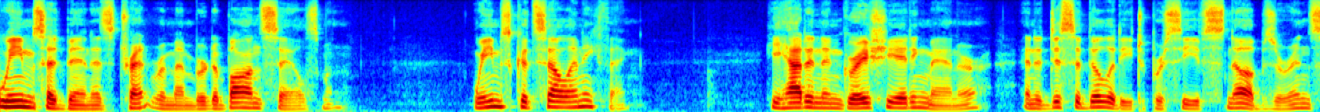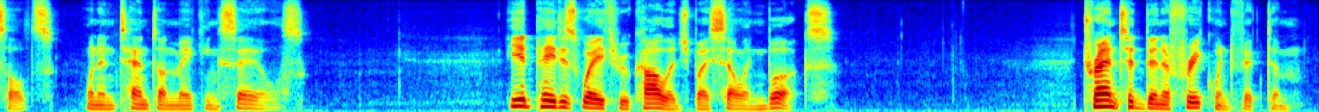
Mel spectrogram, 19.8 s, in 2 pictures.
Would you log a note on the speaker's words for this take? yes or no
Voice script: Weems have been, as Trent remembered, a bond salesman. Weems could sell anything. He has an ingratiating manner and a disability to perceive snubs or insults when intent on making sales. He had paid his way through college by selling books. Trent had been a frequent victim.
yes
